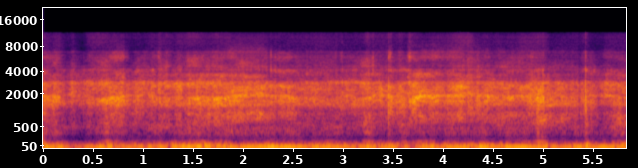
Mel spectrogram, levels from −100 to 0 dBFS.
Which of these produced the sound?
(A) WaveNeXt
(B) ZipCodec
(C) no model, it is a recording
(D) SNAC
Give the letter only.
D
